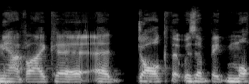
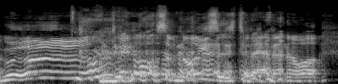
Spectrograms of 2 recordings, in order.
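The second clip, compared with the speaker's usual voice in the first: laughing mock voice; 7 semitones higher, 3 dB louder than usual. Door knocker voiced, laughing.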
